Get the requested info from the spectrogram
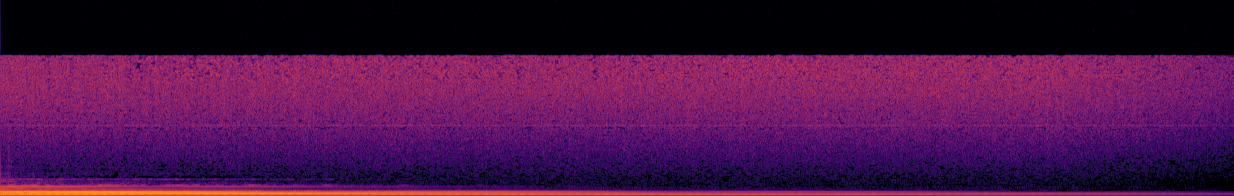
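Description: Outro logo sting: a chime-like chord of several clear, steady tones, struck just before and slowly dying away, almost gone by the end.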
